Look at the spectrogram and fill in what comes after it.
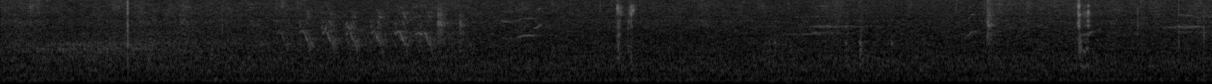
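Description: Faint outdoor quiet with a few short, distant bird chirps and ticks, including a quick run of ticks about one and a half seconds in.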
